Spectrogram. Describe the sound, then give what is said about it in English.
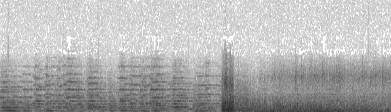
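A sharp, loud thunder crack bursts out midway as lightning splits the night, then settles into a steady roar of heavy rain on a steep mountainside and the valley below, with rumbling storm noise; before it, a layered musical-sounding texture plays with no speech. “Jagged lightning split the night. Rain pelted the steep side of the mountain and the level valley at its base.”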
